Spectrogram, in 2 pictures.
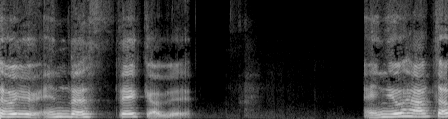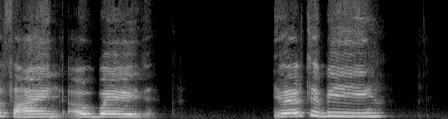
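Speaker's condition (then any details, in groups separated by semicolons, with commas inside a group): ALS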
